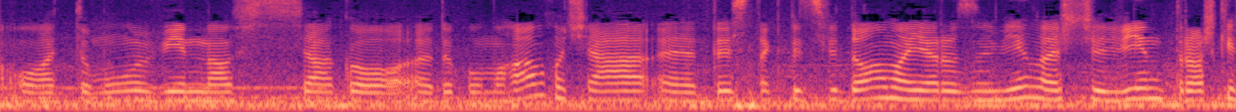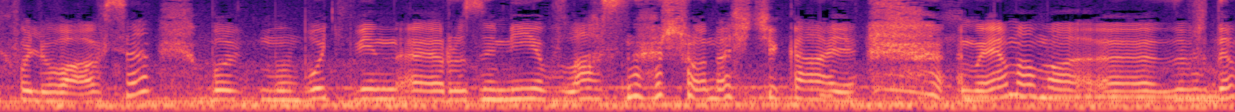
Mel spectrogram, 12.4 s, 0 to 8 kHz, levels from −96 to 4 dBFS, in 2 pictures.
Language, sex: Ukrainian, female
